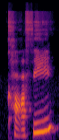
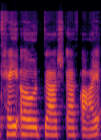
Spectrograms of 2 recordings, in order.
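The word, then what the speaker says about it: Ko-fi: Um, same with like coffee like that's spelled K O- Fi. I always called it Kofi. And then people were like, "Buy me a coffee."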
